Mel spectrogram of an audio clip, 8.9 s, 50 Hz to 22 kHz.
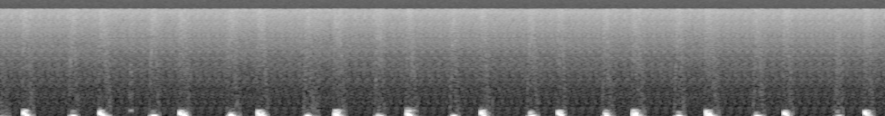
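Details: Resting heartbeat recorded while the person was falling asleep: steady, low, soft, evenly paced thumps at about 78 beats a minute in a quiet room.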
